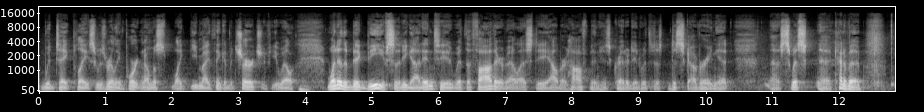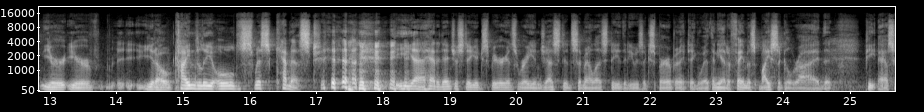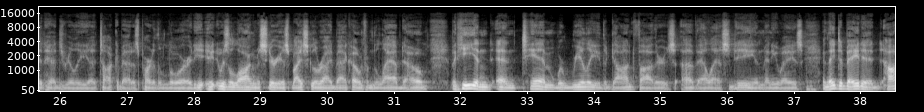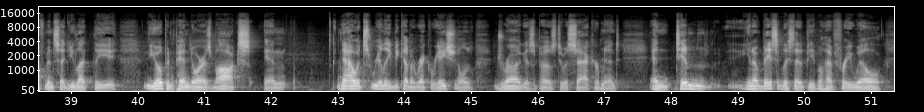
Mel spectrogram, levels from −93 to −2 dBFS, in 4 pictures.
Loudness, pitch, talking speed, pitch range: -21 LUFS, 100 Hz, 180 wpm, 90-120 Hz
